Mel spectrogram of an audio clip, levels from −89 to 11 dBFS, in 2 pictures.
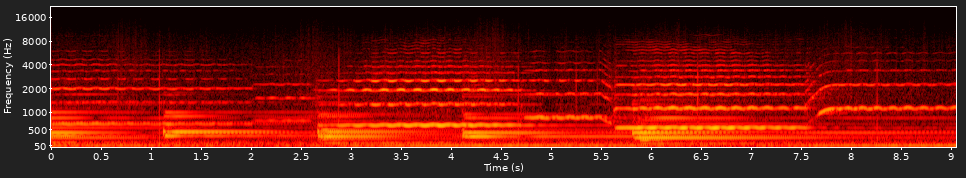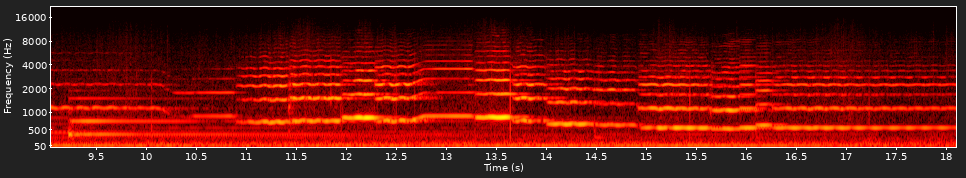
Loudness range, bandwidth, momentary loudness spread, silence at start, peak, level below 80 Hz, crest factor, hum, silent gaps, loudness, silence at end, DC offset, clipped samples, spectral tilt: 9 LU; 16 kHz; 14 LU; 0 s; -12 dBFS; -44 dBFS; 18 dB; none; none; -30 LUFS; 0 s; under 0.1%; under 0.1%; -5 dB/octave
